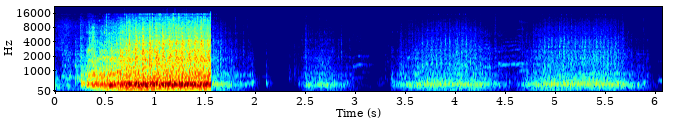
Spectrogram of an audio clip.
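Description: Sewing machine stitching a double-folded sleeve edge on a kurti: one loud continuous run, then three shorter, softer bursts of stitching separated by pauses.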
